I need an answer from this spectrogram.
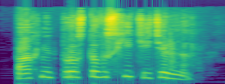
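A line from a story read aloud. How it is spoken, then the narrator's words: Plain. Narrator (Russian): сказала Диана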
